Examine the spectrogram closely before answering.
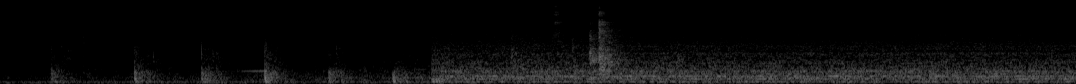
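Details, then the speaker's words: DuraHeat 34,120 BTU electric workshop heater, new install, first run on high mode with the room at 42°F and the thermostat set to 65: a few clunks then a soft even fan rush, no rattle or squeal, putting out good heat; normal. "Oh yeah, it's putting out some good heat. So that is on high mode."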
